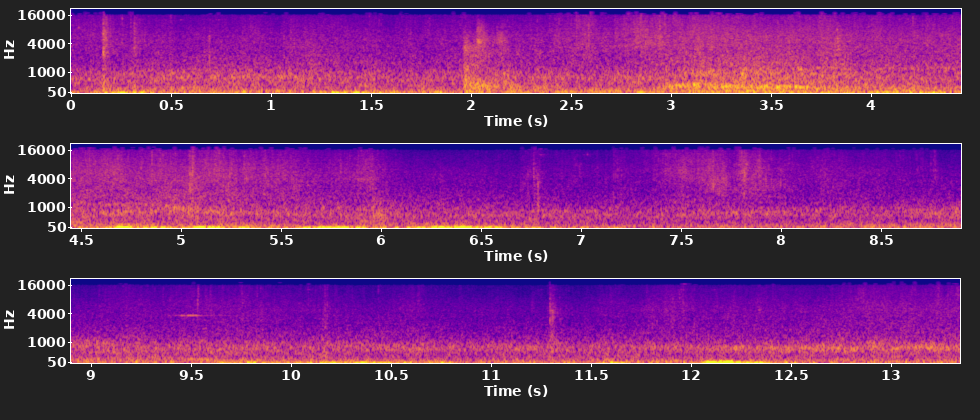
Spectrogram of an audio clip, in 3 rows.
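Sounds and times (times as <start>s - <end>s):
strong cold winter storm in Iceland: 0.0s - 13.3s
flying container in winter storm in Iceland: 2.8s - 5.1s.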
